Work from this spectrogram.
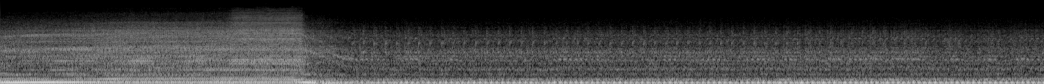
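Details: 2018 Honda Crosstourer at 1000 km: after a rev drops back to idle, a fast steady ticking knock of about three to four per second rides over the idle; cause unclear.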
